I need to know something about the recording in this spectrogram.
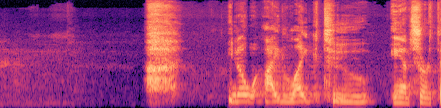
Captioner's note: sighs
